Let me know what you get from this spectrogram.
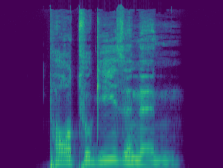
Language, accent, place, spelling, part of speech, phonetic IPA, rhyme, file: German, Germany, Berlin, Portugiesinnen, noun, [pɔʁtuˈɡiːzɪnən], -iːzɪnən, De-Portugiesinnen.ogg
- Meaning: plural of Portugiesin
